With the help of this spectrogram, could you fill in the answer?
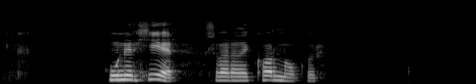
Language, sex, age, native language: Icelandic, female, 40-49, Icelandic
